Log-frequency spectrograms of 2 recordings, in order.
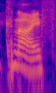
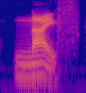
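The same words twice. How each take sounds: First: "knife" said as kuh-nife; "knife" with an extra kuh at the front; wrong, sounded K. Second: "knife" said as nife, softly falling; "knife" slower, with the K left out; silent K. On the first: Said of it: "We don't say knife". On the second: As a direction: begin "knife" straight on N. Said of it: "We say knife". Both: Shown as a demonstration.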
